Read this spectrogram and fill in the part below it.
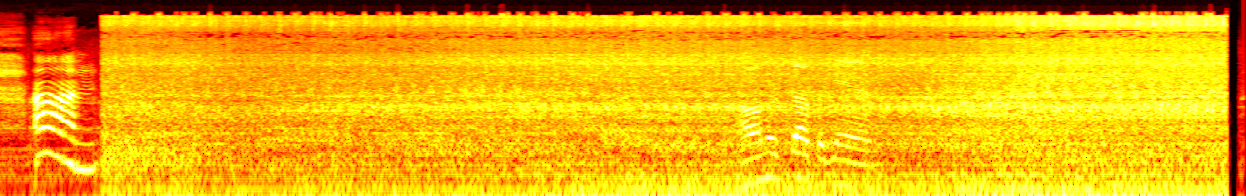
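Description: A bus engine idles steadily throughout, a constant low rumble with a faint rattling knock, while someone speaks briefly at the start and again near the middle.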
